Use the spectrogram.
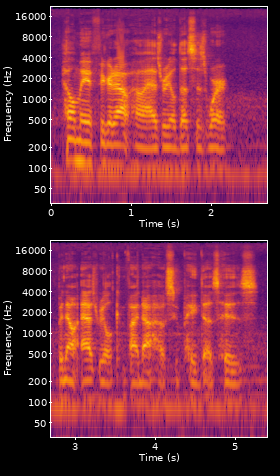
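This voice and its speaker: A man narrating a scripted audio drama. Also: on the low side.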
